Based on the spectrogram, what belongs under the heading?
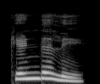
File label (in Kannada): "ಕೆಂಡಲೆ", Kannada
